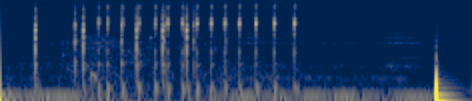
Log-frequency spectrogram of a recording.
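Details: A sperm whale coda, recorded in Dominica's sperm whale sanctuary where two whales exchanged calls: a quick, evenly spaced series of sharp clicks, like tapped Morse code.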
